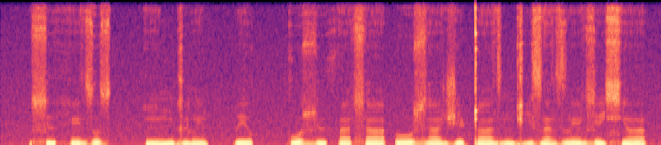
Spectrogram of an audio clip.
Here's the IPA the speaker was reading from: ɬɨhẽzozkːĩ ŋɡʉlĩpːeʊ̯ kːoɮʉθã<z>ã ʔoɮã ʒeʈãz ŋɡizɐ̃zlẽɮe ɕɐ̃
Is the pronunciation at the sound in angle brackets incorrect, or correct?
incorrect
